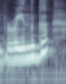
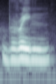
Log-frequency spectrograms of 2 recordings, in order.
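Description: First: It ends with an audible g sound. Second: It ends in a nasal without any g. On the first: The speaker calls it wrong. "звука «г» быть не должно, то есть это не «bring»" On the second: The speaker calls it right. "а «bring»"

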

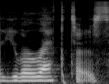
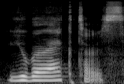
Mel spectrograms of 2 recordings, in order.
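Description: First: An r sound links were smoothly into actors. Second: Were and actors are said without a linking r.

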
